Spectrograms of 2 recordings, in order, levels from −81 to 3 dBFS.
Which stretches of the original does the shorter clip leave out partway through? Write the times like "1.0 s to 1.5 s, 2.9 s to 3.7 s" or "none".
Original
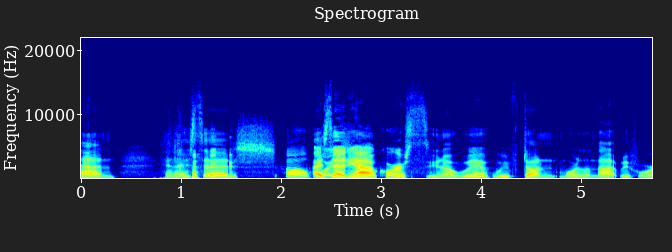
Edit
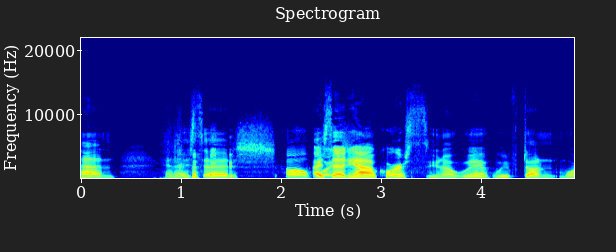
none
